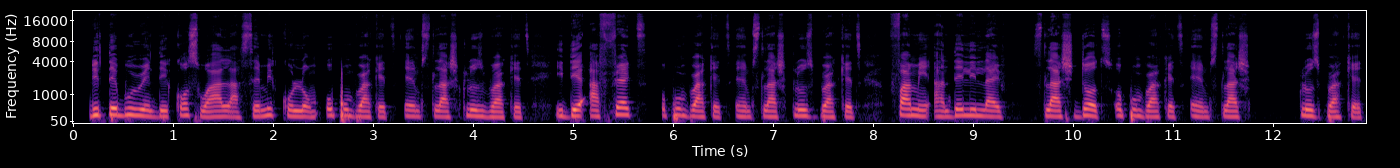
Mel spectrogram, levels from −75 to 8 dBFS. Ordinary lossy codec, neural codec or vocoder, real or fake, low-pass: none; none; real; none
